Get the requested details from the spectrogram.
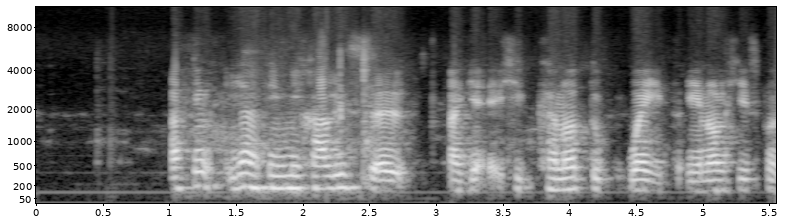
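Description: A young man talks calmly over an online call.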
